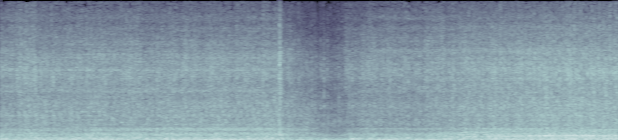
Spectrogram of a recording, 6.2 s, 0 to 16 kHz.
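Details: PAZ-672 bus engine at idle after valve clearance adjustment with valve covers refitted: steady, even rumble with no sharp top-end ticking; the valve knock heard before adjustment is gone, engine sounds healthy.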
